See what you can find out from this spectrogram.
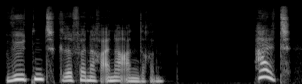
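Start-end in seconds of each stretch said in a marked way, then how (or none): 2.6-2.9 calling out. Acted. Cathy stops her cousin, calling out. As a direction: stop them with a high call. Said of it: "rief sie".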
